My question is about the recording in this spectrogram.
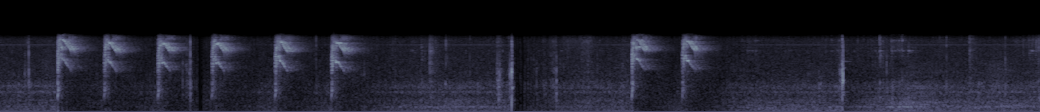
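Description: Small dog giving high, sharp play yips while wrestling with another dog, each yip dropping in pitch: six in quick succession, a pause, then two more.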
